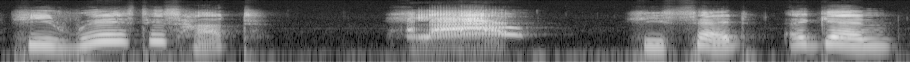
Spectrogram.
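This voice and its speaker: Speaking in a mid-range voice, a woman narrates a children's picture book with careful, expressive storytelling.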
